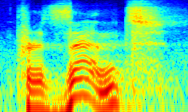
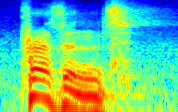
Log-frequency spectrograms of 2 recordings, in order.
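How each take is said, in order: First: The stress is on the second syllable. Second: The stress is on the first syllable. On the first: It is a verb referring to an action. "If the stress is placed on the second syllable" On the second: It is a noun meaning a gift, or an adjective meaning happening now. "If the stress is placed on the first syllable"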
